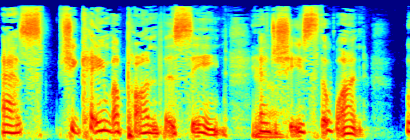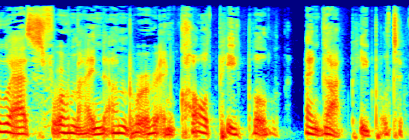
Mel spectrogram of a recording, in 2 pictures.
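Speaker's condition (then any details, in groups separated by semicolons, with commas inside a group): Spasmodic dysphonia; speech therapists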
